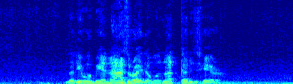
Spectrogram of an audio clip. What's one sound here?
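An elderly man speaks briefly and calmly, close to the microphone.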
